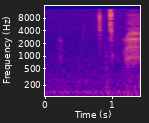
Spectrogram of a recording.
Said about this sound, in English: So cheers. Let's take a sip of this. Cheers.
